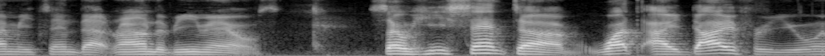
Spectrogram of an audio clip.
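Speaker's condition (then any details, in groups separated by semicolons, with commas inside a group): Cerebral palsy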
